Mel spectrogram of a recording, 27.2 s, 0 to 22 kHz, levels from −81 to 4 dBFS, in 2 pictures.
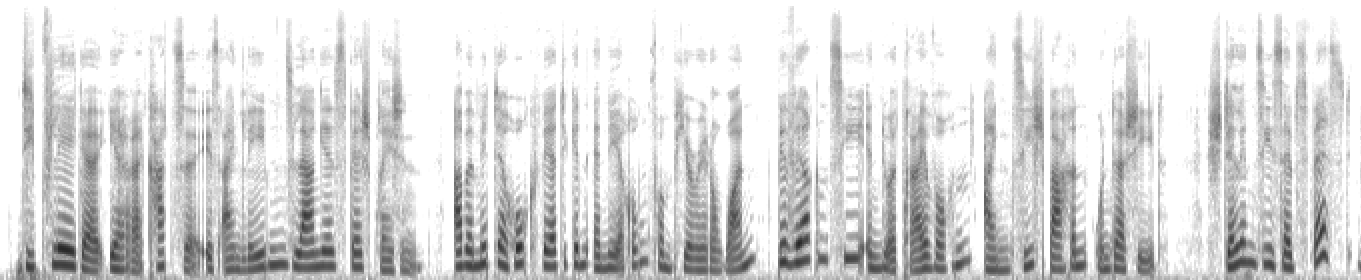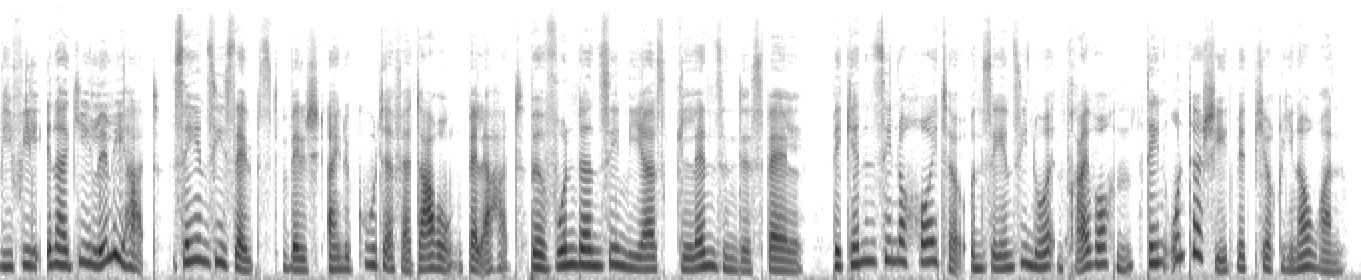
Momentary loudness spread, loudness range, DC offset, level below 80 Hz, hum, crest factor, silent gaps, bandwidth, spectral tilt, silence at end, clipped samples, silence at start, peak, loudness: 10 LU; 4 LU; under 0.1%; -56 dBFS; none; 20 dB; none; 17.5 kHz; -6 dB/octave; 0.2 s; under 0.1%; 0.15 s; -4 dBFS; -24 LUFS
